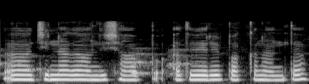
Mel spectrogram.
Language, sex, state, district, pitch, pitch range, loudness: Telugu, female, Andhra Pradesh, Sri Satya Sai, 215 Hz, 210-220 Hz, -11 LUFS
